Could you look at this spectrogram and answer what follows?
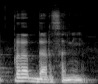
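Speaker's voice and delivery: low-pitched प्रदर्शनी with a before the n; correct pronunciation. Shown as a demonstration. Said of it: "प्रदर्शनी होता है".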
